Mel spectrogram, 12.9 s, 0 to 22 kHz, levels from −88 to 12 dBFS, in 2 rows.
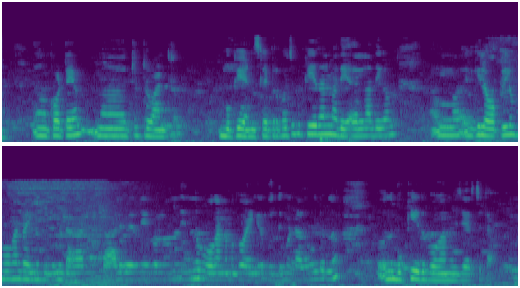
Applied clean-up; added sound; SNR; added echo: classical method log-MMSE.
